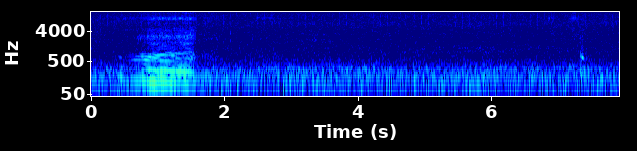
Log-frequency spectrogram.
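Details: Dog snoring: one loud, fluttering, buzzy snore about a second long, then quiet low rumbling breathing against room noise.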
